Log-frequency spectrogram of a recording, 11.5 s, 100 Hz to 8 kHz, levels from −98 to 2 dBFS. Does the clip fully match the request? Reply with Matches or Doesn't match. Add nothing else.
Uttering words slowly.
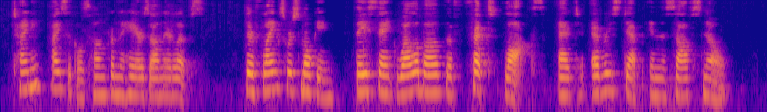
Matches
